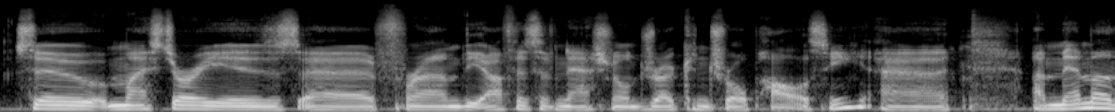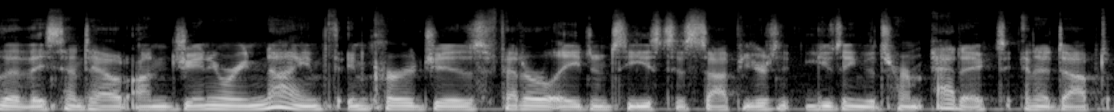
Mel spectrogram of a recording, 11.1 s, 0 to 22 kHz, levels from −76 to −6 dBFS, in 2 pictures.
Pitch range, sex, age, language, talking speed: 110-130 Hz, male, 20-39, English, 185 wpm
